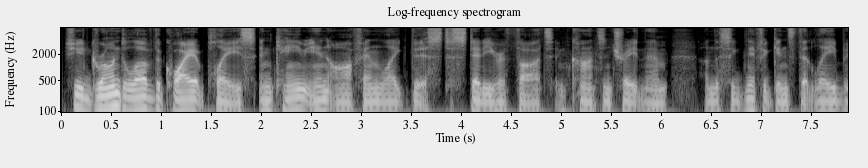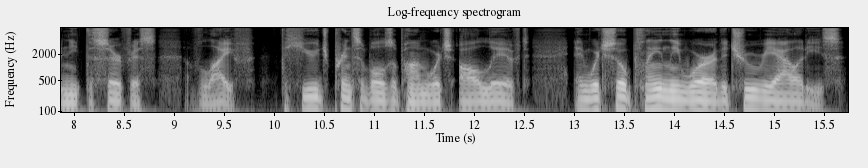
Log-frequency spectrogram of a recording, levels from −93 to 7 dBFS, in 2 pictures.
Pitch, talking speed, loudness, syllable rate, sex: 85 Hz, 170 wpm, -21 LUFS, 4.7 syllables/s, male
